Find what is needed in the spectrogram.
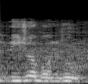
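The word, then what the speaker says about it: द्विजबन्धु: worker class, and the Dvija Bandhu. Dvija Bandhu refers or I would pronounce it in the Bengali way, that is the DJ Bandhu, or the Dijo Bandhu, refers to those who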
